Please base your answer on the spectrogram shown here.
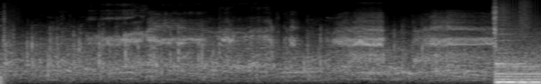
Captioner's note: pig squealing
